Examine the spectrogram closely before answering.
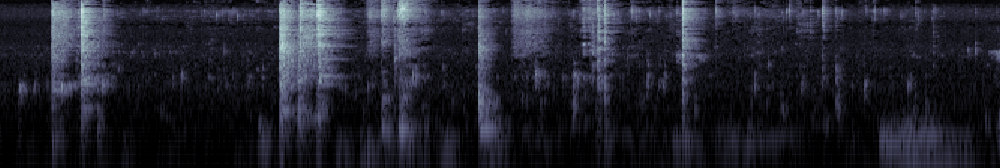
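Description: A metal ladle clinking and scraping against a stainless steel pot while stirring thick egg curry: a series of irregular sharp clinks with wet stirring sounds.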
